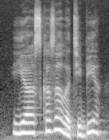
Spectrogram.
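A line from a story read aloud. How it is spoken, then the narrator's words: Completely calm. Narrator (Russian): проговорила она совершенно спокойно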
